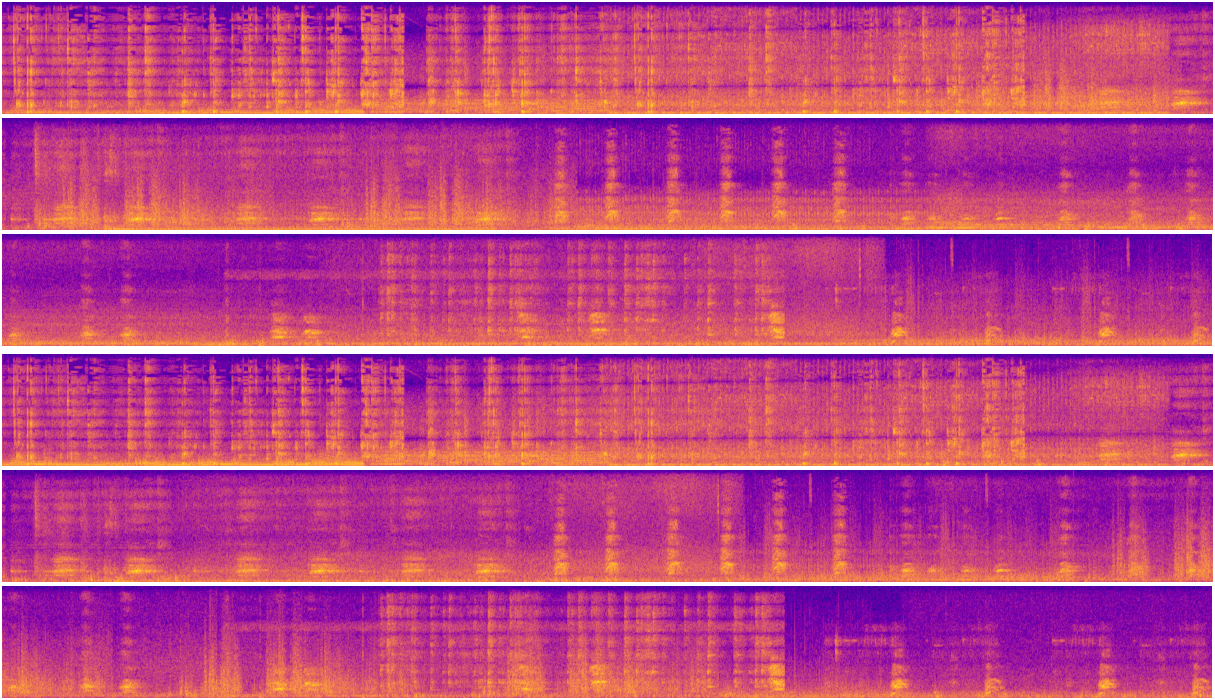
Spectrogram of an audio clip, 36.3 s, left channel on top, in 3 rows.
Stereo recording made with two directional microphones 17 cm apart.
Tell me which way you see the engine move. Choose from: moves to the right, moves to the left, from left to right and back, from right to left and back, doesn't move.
moves to the left.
